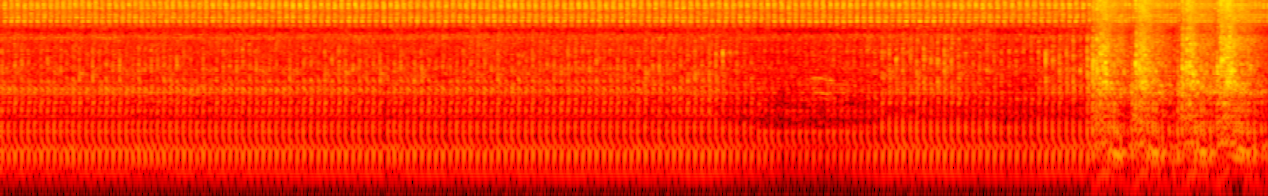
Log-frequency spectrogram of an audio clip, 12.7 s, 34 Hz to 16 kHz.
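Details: 2008 Kawasaki KFX450R sport quad, sat unused and would not start, running on its original fuel injector: steady, even single-cylinder thumping with no misses or knocks, very loud through an exhaust whose baffle was possibly tampered with. Normal running.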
